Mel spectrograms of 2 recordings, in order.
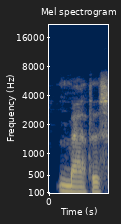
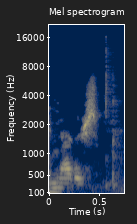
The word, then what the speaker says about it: Mathers: It's Mathis in the U.S. No, it's there's an R in it. I think it's Mathers. Oh, there's an R? The soft TH. Yeah, that'd be Mathers.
